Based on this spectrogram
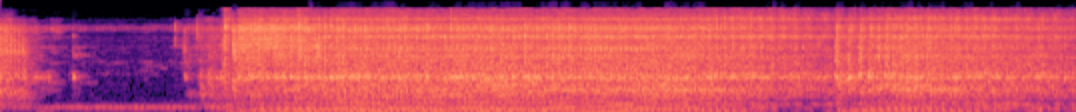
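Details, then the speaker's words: Hero Splendor Plus after fixing magnet noise and refitting the carburettor: engine catches after a second and settles into an even, steady putter with no tapping or rattle on top; normal idle, magnet noise gone. "Bike की आवाज़ अब और नहीं कोई समस्या उत्पन्न नहीं हो रही है"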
